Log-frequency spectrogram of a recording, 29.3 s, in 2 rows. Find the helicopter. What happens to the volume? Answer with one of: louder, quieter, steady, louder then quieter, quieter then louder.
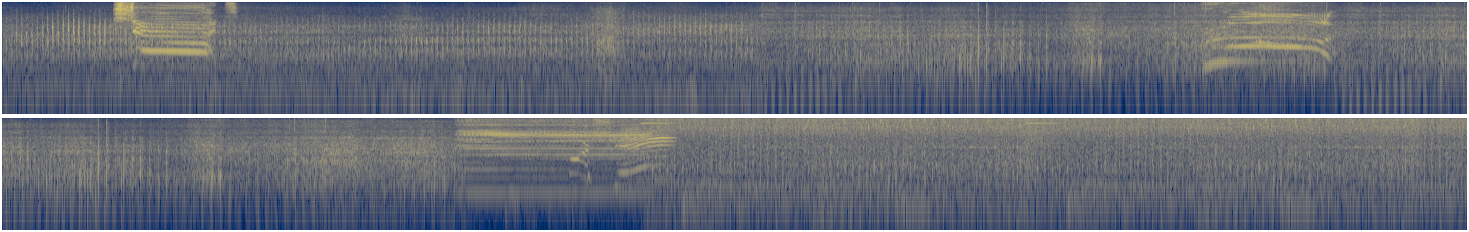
steady.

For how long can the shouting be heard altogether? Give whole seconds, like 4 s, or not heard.
4 s.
